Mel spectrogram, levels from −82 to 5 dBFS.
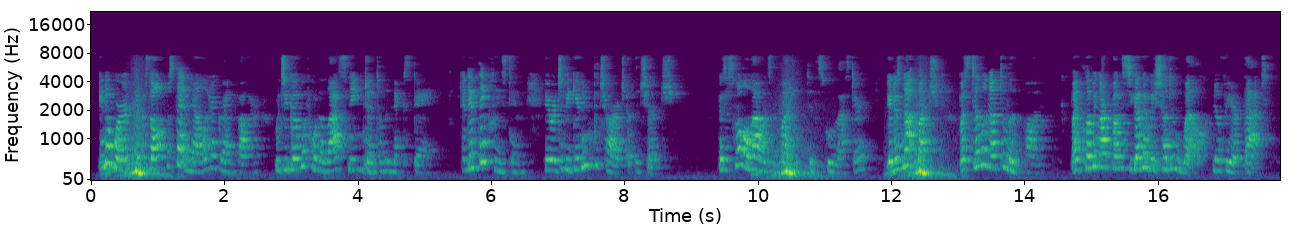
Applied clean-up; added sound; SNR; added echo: none; Whoosh, swoosh, swish; -5 dB; reverberation time 0.7 s.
